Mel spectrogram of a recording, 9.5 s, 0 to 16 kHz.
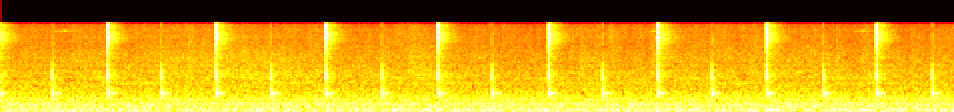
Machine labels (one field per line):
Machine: valve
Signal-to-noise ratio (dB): 6 dB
